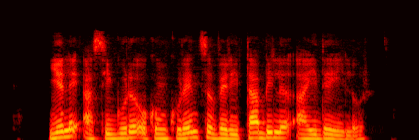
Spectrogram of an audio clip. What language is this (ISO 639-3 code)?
ron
